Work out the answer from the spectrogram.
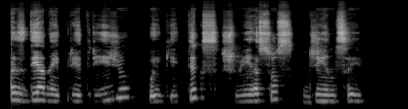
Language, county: Lithuanian, Kaunas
